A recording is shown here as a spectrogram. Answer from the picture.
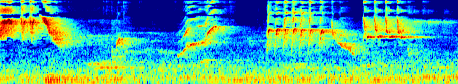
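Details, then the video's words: Opal split satiné goldfinches sing bursts of high chatter separated by rising and falling slurred whistles, followed by a fast, evenly pulsed trill and more twittering. "Opal split Satane goldfinches siging"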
